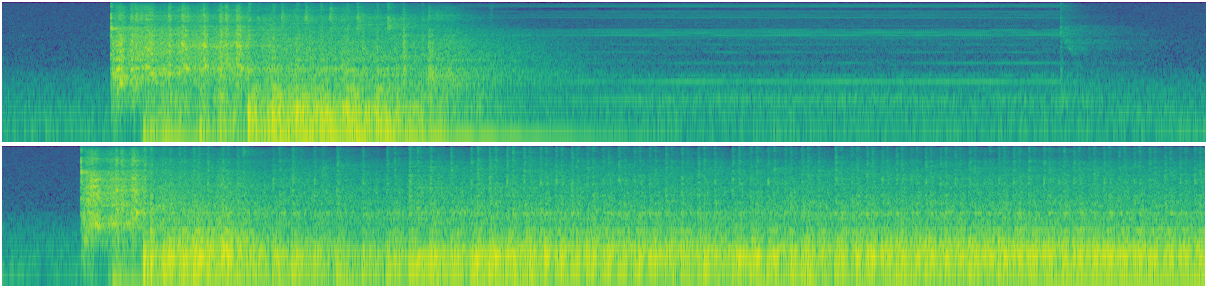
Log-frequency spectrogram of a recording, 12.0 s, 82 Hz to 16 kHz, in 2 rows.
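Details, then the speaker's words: 2005 Suzuki V-Strom 650 after engine swap for rod knock, very low-mileage replacement engine, no muffler: fires loudly, fades, catches again and settles into an even open-exhaust idle with no knocks; healthy running, no drips. "This thing sounds great. Obviously I'm gonna put the muffler on it. It still sounds really good, but that sounds so mean."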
